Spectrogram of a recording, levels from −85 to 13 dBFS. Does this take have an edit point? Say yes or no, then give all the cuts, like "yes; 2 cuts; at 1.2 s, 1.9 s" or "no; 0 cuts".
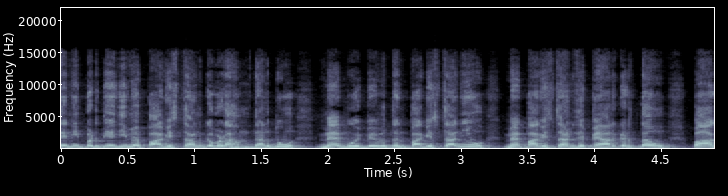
no; 0 cuts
